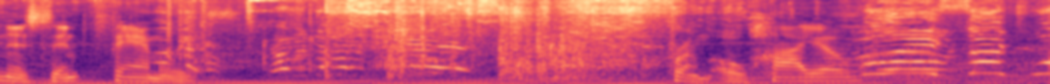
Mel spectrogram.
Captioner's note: glass shattering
